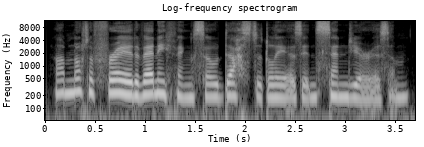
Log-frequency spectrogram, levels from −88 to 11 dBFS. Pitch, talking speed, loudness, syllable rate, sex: 195 Hz, 145 wpm, -18 LUFS, 4.9 syllables/s, female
